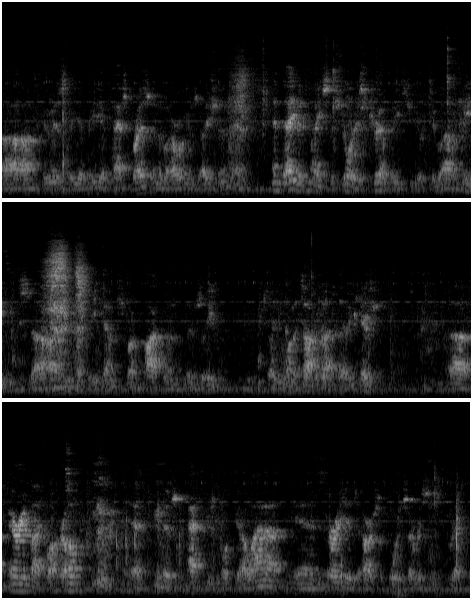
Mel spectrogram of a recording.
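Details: Spasmodic dysphonia in a man who lives with the voice condition himself.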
